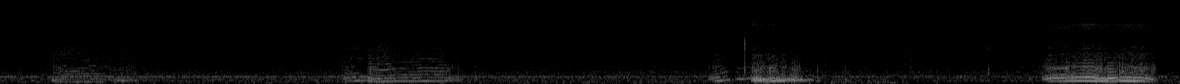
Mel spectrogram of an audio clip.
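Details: A sleeping male pug makes four rough, snorting breath sounds spaced a few seconds apart; noisy sleep breathing, snoring.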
